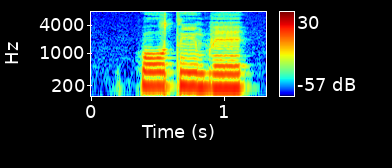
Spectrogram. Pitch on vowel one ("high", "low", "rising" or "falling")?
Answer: high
